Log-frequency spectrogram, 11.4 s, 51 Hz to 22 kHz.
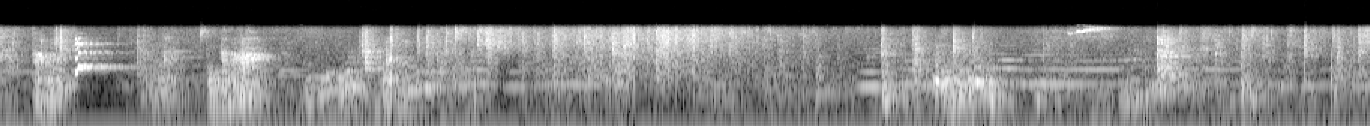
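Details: Basset Artésien Normand puppies aged 8½ weeks whimper and yip in short, broken bursts, with thin whining notes and scuffling noise throughout.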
